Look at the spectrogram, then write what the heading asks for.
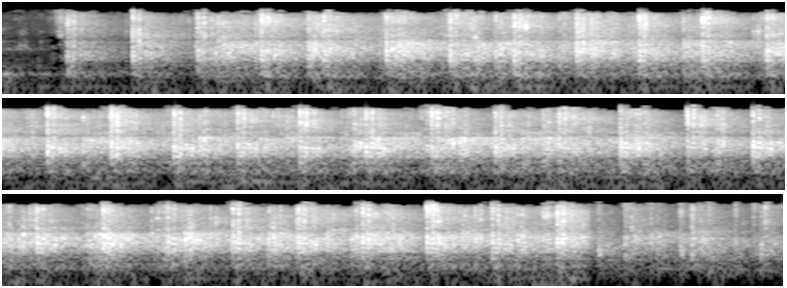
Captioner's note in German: Beifall AfD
